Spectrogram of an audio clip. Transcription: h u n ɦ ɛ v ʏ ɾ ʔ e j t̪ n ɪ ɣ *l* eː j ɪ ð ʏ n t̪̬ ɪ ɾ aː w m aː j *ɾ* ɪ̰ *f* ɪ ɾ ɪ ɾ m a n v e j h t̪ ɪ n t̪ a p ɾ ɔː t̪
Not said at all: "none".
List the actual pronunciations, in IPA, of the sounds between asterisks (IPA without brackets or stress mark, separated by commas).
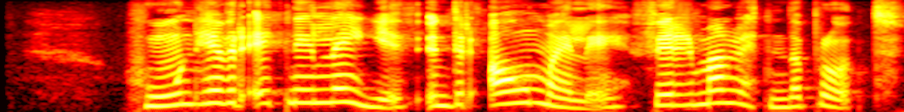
l, l, f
